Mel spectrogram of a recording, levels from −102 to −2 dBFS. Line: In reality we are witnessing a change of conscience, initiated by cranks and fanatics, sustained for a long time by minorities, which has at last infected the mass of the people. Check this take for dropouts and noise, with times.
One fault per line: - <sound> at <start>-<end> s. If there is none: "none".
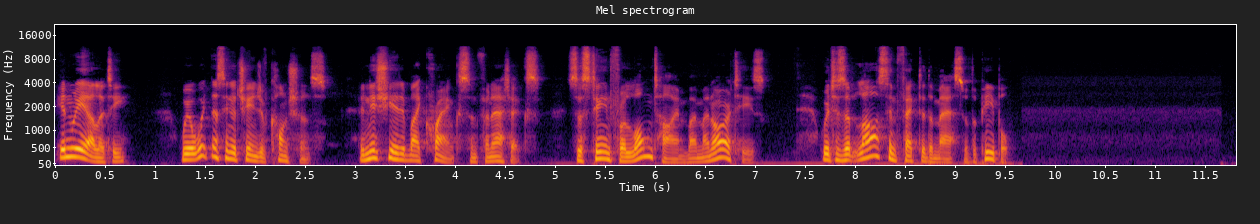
none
